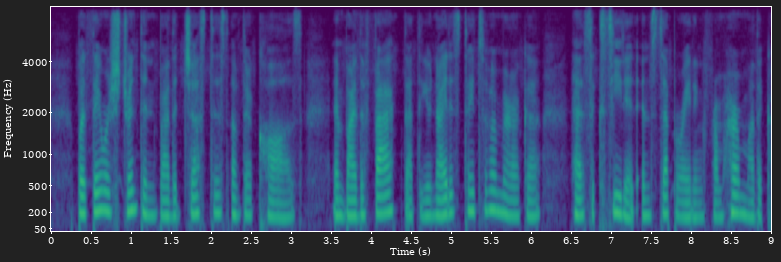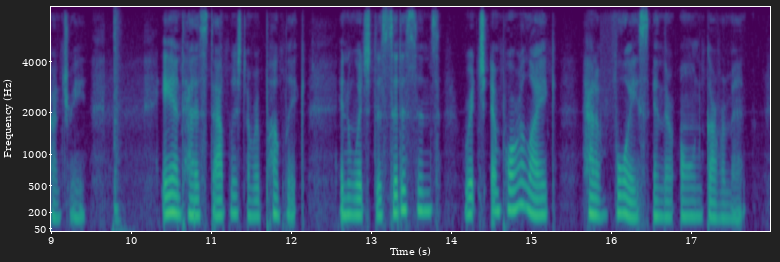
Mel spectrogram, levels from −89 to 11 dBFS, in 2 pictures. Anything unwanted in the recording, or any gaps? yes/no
yes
